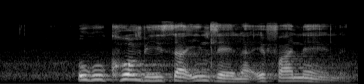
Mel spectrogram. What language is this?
Zulu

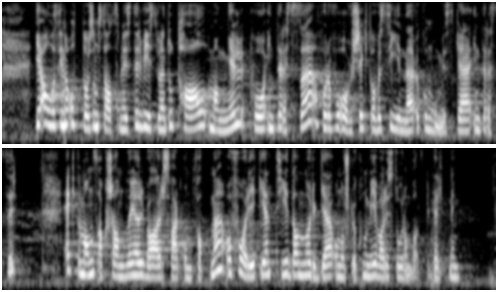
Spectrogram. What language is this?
Norwegian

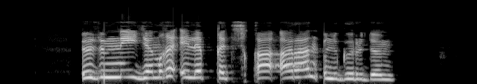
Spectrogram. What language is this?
Uyghur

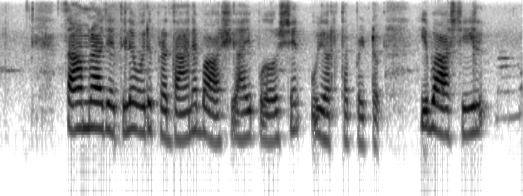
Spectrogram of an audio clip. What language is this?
Malayalam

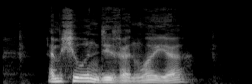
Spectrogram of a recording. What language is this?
Kabyle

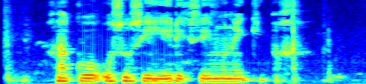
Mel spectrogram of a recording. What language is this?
Arequipa-La Unión Quechua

